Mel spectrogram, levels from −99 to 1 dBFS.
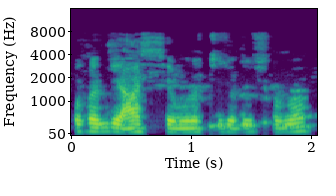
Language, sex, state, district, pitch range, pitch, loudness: Bengali, male, West Bengal, Kolkata, 105-115 Hz, 110 Hz, -19 LUFS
